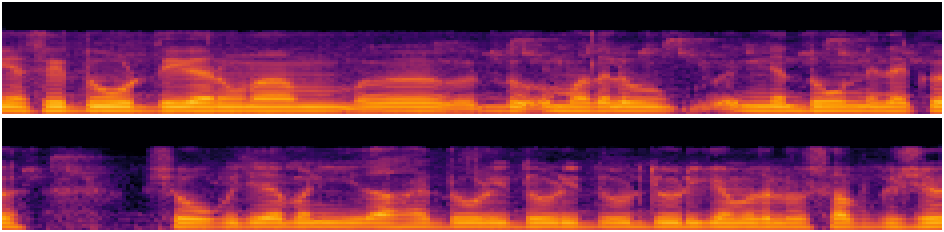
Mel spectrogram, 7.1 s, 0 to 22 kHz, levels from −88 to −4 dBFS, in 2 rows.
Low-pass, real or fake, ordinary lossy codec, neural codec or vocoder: 7.2 kHz; real; none; none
